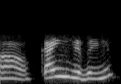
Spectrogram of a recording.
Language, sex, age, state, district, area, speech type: Odia, female, 18-30, Odisha, Sundergarh, urban, conversation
